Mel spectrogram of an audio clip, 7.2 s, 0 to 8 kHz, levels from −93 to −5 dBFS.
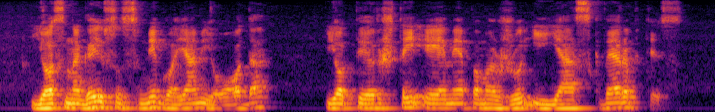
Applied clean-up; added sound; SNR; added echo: none; none; none; none.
